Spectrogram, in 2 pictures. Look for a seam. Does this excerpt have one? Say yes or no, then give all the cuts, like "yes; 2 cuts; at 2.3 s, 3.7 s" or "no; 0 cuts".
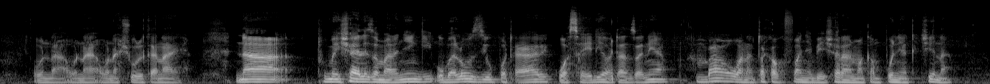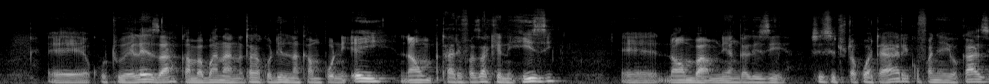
yes; 1 cut; at 10.8 s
